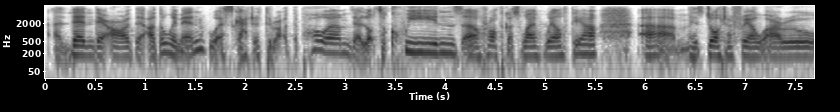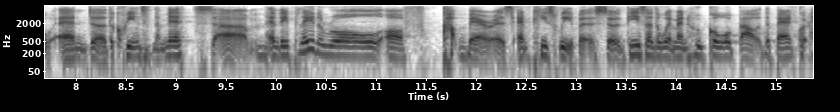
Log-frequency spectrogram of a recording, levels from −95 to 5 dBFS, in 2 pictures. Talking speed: 205 wpm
